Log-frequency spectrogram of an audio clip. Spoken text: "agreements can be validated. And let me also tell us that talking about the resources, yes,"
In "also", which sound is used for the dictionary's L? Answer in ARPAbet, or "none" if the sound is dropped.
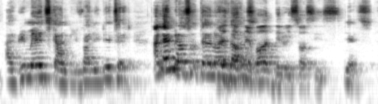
L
